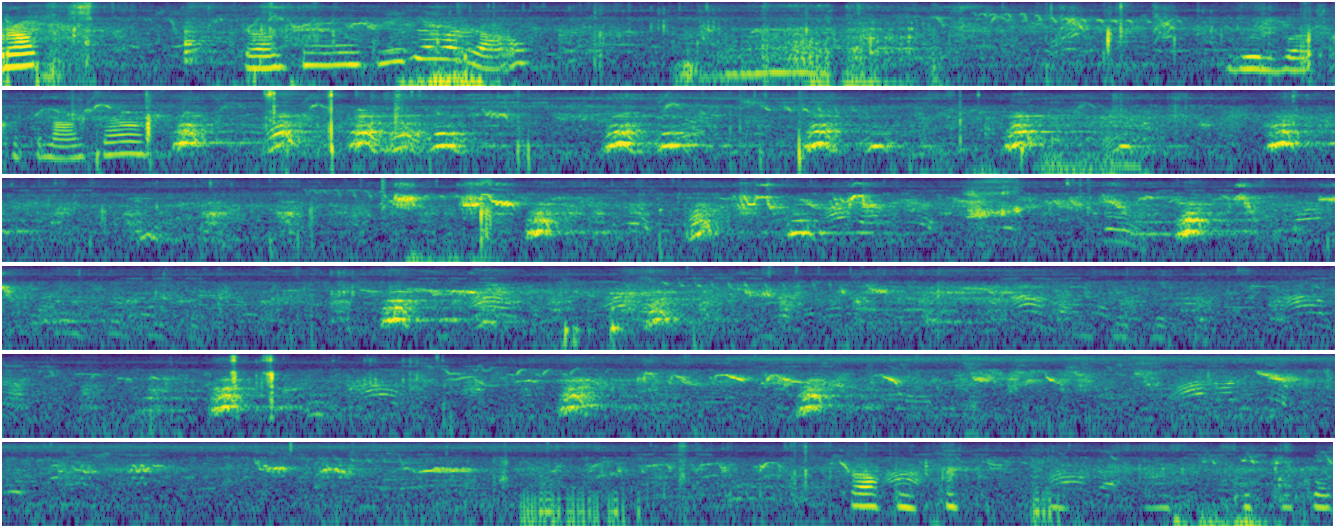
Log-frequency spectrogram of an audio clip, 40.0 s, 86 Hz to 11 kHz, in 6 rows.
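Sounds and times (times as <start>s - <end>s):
small birds chirping: 0.0s - 39.9s
dogs barking: 7.4s - 17.9s, 18.8s - 20.5s, 21.6s - 28.7s, 29.4s - 31.5s.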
